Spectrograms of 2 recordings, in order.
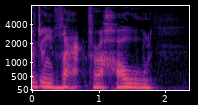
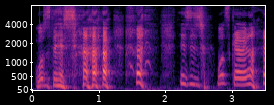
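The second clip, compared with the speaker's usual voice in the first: high laughing bafflement; giggling mock confusion; laughing friends; 8 semitones higher than usual. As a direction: laugh through the question like a puzzled friend. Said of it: "it was exactly like".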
